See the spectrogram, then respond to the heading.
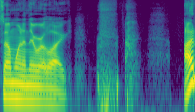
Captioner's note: sighing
